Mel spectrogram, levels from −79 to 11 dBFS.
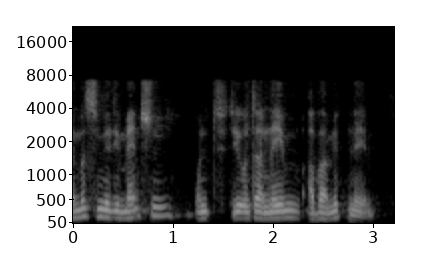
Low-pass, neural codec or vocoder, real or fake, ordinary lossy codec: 7.2 kHz; codec, 16 kHz, 1.1 kbps, Voila-Tokenizer; fake; none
